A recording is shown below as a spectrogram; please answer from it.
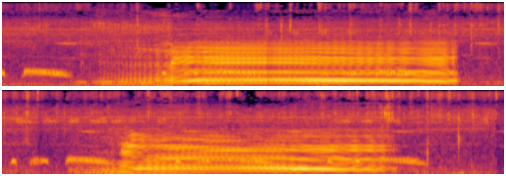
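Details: Tame herded cattle grazing in a cool green rural pasture: two long, loud, drawn-out moos, each about three seconds, rich and steady with a falling end, separated by a quiet gap; faint soft cooing, like a dove, in the background.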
